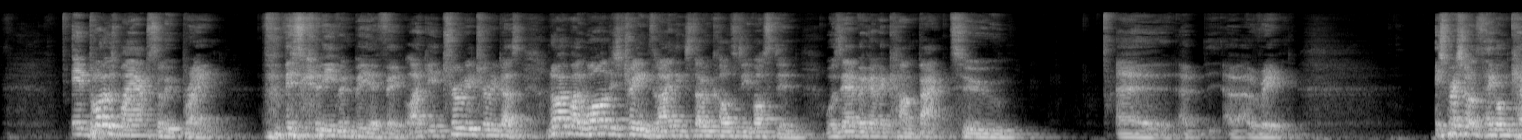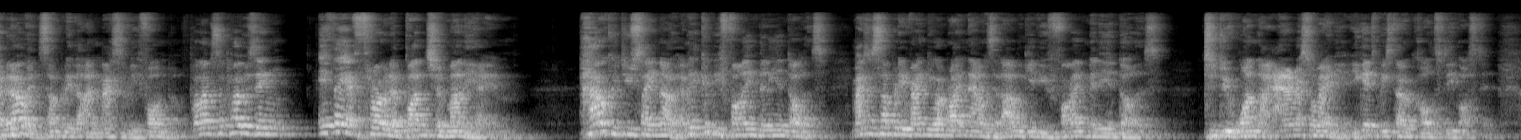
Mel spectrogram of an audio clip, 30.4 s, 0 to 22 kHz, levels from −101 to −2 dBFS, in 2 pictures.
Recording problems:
off-mic speech; far
room echo; noticeable; dies away in 0.5 s

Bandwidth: 14.5 kHz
